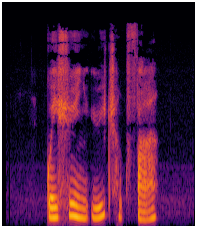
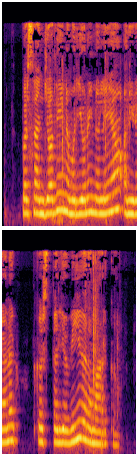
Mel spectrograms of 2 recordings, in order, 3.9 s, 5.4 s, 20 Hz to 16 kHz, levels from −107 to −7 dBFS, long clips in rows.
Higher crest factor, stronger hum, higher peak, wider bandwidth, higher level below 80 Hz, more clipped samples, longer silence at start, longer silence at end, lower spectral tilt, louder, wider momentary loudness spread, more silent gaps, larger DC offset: first, 22 dB vs 16 dB; neither; second, -10 dBFS vs -2 dBFS; about the same, 11.5 kHz vs 12 kHz; second, -76 dBFS vs -58 dBFS; neither; first, 0.9 s vs 0.4 s; first, 0.8 s vs 0.35 s; first, -6 dB/octave vs -3.5 dB/octave; second, -30 LUFS vs -17 LUFS; first, 13 LU vs 9 LU; neither; neither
